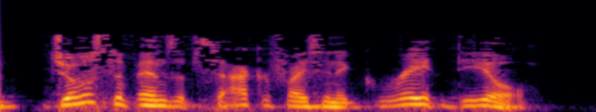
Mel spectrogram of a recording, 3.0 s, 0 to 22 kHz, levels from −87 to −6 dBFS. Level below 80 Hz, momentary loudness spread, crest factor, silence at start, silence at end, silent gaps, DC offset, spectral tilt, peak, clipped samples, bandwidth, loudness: -50 dBFS; 7 LU; 18 dB; 0 s; 0.35 s; none; under 0.1%; -6 dB/octave; -6 dBFS; under 0.1%; 7.2 kHz; -23 LUFS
